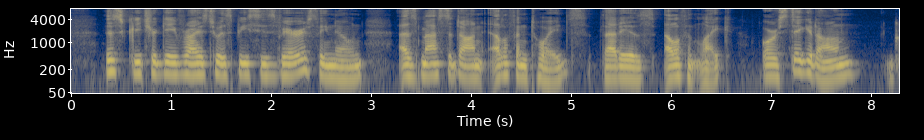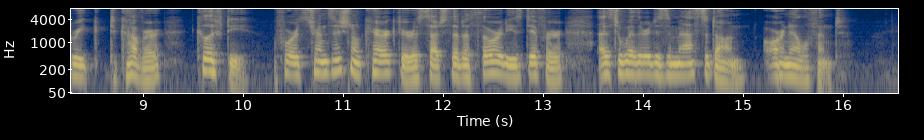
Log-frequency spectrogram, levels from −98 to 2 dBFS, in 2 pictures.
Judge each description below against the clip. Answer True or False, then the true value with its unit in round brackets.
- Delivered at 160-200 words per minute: False (150 wpm)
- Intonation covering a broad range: False (3.5 semitones)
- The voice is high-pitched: False (140 Hz)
